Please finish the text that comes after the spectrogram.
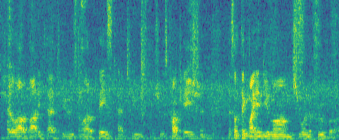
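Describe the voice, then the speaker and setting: A young man works a comedy club stage with a handheld mic. He riles up the crowd, then slides into low, deadpan storytelling. The sound rings around a roomy space with steady audience noise underneath. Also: fast. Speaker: stand-up comedian. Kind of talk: stand-up comedy set.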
